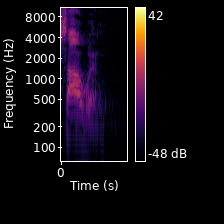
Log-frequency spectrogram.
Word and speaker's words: Samhain: It's spelled S-A-M-H-E-I-N, but it's pronounced Samhain.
